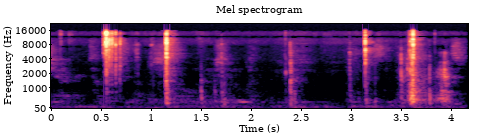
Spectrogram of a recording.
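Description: Small metal parts of a Mitsubishi DCT470 dual-clutch transmission, a steel pin and the shift-fork linkage, clicking and tapping against each other as the pin is fitted by hand. There are about six sharp clicks, the loudest about half a second in and again near the end.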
